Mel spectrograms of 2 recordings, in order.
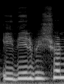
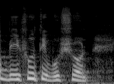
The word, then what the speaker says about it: বিভূতিভূষণ: বললাম কি রকম বাক্স লেখকের নাম ছিল বিভূতিভূষণ কিন্তু তাকে বিকৃত করে ঈদের ভূষণ উচ্চারণ করায় লেখক একটু রেগে গেলেন।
